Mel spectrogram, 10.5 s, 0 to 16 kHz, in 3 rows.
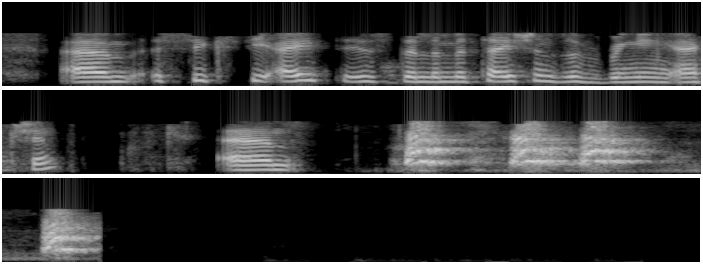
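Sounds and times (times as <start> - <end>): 
speech: 0.3 - 3.9, 4.6 - 5.7
guard dog barking: 5.4 - 7.5.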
